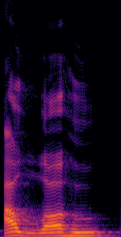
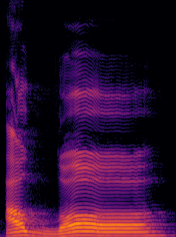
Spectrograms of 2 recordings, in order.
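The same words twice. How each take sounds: First: The final vowel is cut short. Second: The final vowel is held long. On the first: The speaker calls it wrong. "tidak boleh Allahu" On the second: The speaker calls it right. "membaca yang panjang. Jadi membacanya Allahu seperti itu"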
